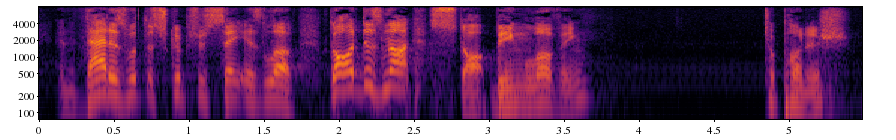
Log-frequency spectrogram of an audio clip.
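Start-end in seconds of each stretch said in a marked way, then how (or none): none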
